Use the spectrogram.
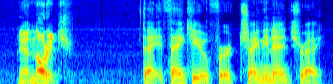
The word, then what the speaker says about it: Norwich: and he also said don't pronounce the W in Norwich yeah Norwich thank thank you for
